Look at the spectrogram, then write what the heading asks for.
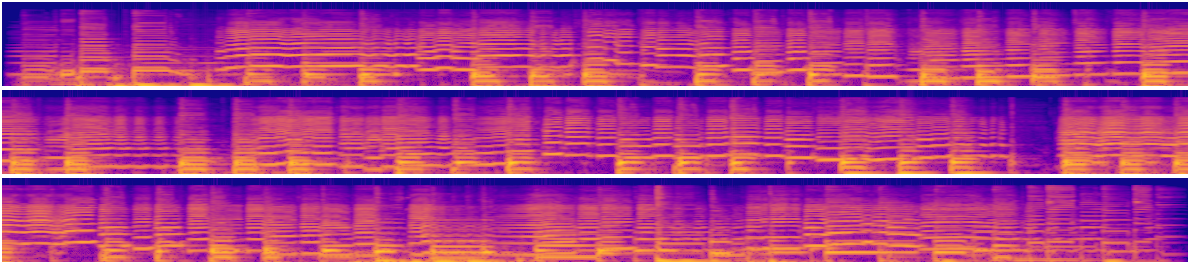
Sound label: sax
